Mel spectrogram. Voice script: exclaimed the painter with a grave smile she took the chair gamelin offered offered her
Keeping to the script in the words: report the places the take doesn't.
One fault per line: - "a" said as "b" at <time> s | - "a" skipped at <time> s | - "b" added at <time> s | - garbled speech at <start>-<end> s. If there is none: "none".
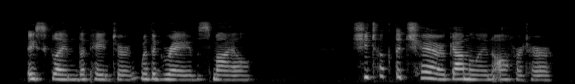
- "offered" skipped at 5.3 s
